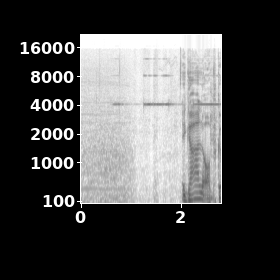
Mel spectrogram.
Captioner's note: beeping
